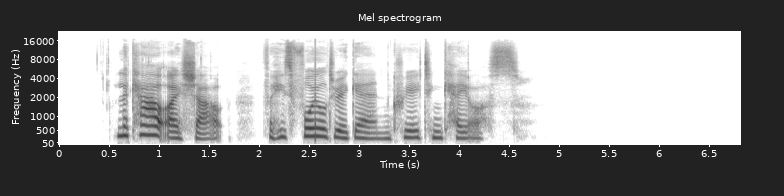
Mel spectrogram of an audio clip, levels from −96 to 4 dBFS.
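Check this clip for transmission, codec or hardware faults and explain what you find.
One fault is present: a block of digital silence at 2.56 s, between "I shout for he's" and "you again creating". The output was not supplied with valid samples for about 2.0 ms, so that stretch was written as zeros. The speech drops straight to digital silence and returns with no fade, and the abrupt edges at each end merge into a single short tick rather than an audible gap.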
